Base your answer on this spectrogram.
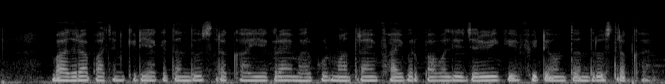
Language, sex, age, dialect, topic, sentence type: Magahi, female, 31-35, Western, agriculture, statement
